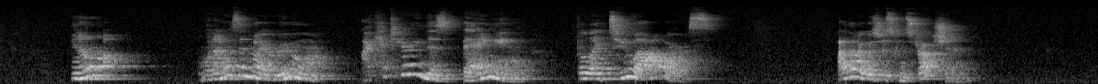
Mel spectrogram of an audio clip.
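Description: A young woman sings expressively, close by.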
